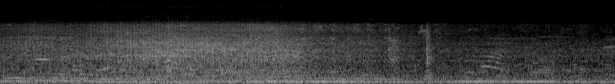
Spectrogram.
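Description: Street traffic: a motor vehicle's steady engine hum, with a rush of noise that swells about a second in and fades by three seconds, as of a vehicle passing close. Voices are faint underneath.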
